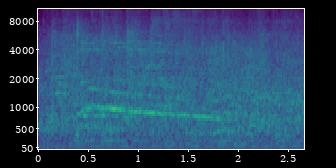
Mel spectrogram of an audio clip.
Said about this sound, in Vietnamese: Cho nên nếu các con cam kết là trả iPhone, iPad lại cho cha mẹ đó, thì cho một tràng vỗ tay thật lớn lên nào.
